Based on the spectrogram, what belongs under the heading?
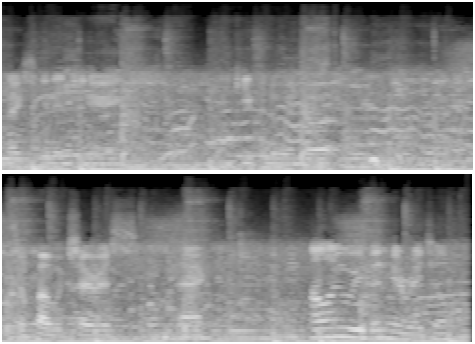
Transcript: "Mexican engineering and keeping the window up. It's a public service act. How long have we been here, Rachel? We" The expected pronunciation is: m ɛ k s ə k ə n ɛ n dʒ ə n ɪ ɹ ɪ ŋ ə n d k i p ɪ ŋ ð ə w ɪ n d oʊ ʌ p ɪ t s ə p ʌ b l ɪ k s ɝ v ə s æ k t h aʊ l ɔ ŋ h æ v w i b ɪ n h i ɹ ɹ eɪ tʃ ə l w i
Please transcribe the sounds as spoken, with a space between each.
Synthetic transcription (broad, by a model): m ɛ k s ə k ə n ɛ n dʒ ə n ɪ ɹ ɪ ŋ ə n k i p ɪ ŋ ð ə w ɪ n d oʊ ʌ p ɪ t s ə p ʌ b l ɪ k s ɝ v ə s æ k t h aʊ l ɔ ŋ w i v b ɪ n h i ɹ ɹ eɪ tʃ l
